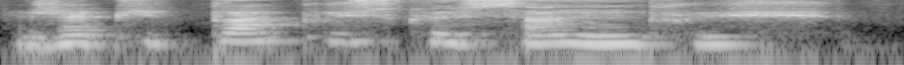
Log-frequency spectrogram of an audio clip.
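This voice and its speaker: A woman hosting a step-by-step coloring tutorial, talking in a casual, relaxed way with fillers and dropping at times to a whisper. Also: mid-range voice, takes it slowly, husky.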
